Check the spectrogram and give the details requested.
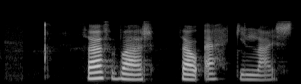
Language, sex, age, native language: Icelandic, female, 7, Icelandic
